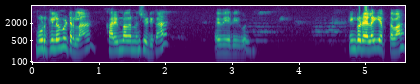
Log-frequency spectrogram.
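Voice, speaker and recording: Woman firing quick coaxing questions at a kid, kinda high voice, dry dull lo-fi sound. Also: dry recording. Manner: coaxing, rapid-fire questions. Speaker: interviewer. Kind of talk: casual interview with a child.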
